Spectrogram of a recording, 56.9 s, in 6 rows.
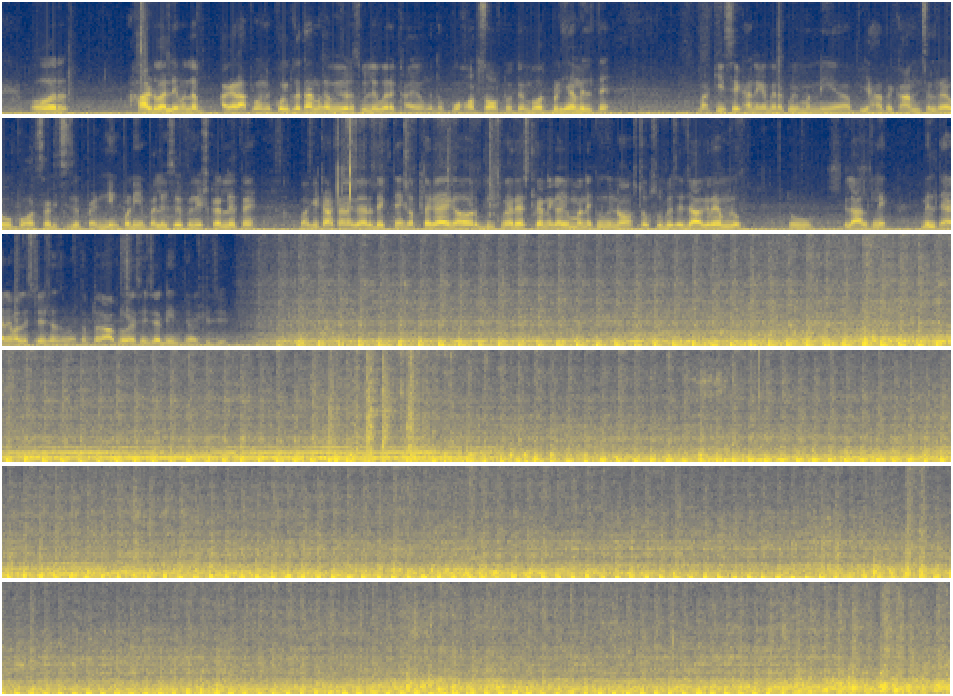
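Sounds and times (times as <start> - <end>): train wheels clattering: 20.1 - 56.9.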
